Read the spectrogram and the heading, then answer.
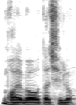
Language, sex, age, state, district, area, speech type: Bengali, male, 18-30, West Bengal, Dakshin Dinajpur, urban, spontaneous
